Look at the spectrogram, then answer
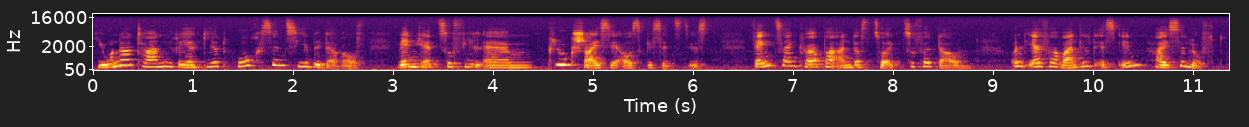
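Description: Stern know-it-all doctor guy, woman reading him, gruff and preachy, storybook. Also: medium pitch, sing-song, measured pace, a little hiss or hum. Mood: confiding. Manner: gruff, lecturing, then conspiratorial. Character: stern pompous male doctor. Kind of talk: audiobook reading.

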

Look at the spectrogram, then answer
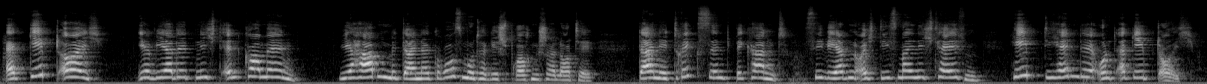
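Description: A bossy male gym teacher yells surrender demands through a megaphone in a raised, strained pitch, as a woman reading the story puts him on. He sounds loud and pushy, like a storybook villain's henchman. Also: animated, measured pace. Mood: commanding. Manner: shouting commands.

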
